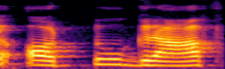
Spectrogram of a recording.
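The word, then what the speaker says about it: autograph: फिर यहां पर देखेंगे ऑटोग्राफ हो गया क्या है ऑटोग्राफ पीएच फ साउंड के लिए डॉल्फिन फ फस्ट साउंड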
